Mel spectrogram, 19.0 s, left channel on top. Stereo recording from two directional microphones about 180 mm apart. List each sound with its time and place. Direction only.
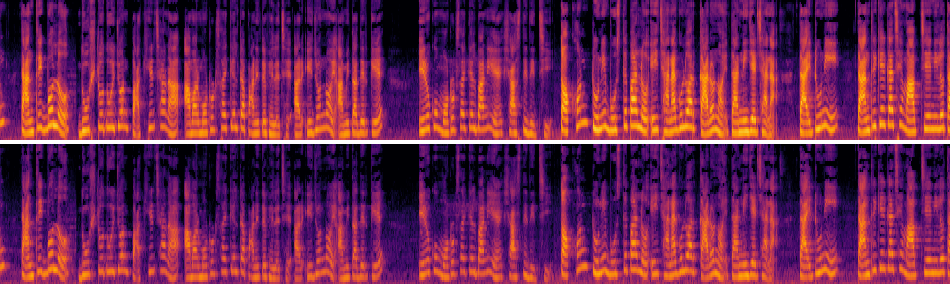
0.4 s a woman's voice: 30° left (ahead or behind)
1.6 s a woman's voice: 35° left (ahead or behind)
